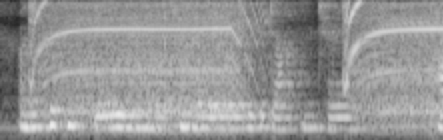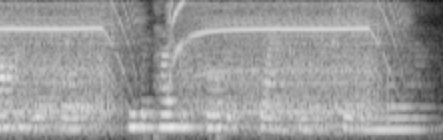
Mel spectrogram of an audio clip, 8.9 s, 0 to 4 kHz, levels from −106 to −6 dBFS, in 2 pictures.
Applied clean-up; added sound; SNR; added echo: none; Domestic sounds, home sounds; -1 dB; reverberation time 0.7 s.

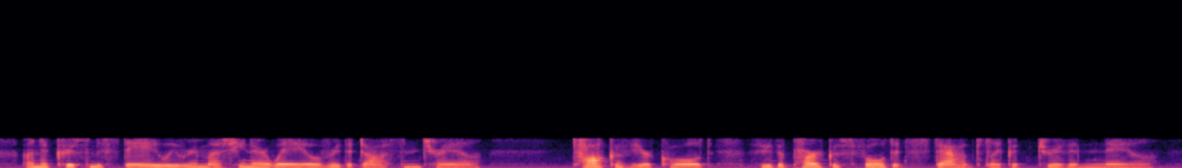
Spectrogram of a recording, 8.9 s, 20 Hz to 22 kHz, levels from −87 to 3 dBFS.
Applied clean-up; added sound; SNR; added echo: none; none; none; none.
